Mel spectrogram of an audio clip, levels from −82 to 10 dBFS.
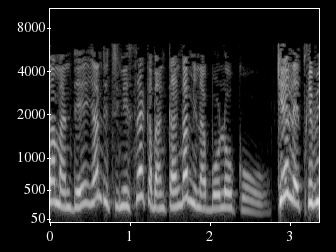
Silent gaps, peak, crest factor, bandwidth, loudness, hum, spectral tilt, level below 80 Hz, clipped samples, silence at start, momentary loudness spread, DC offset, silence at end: none; -2 dBFS; 16 dB; 6.6 kHz; -17 LUFS; none; -5 dB/octave; -70 dBFS; under 0.1%; 0 s; 9 LU; under 0.1%; 0 s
